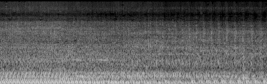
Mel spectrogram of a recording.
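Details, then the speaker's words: Newly rebuilt Kawasaki FR730V V-twin on a Cub Cadet mower that got wet, losing power under load: at wide open throttle it chugs at a low, uneven speed and won't reach its rated 3600 rpm, seemingly running on one cylinder. "She's supposed to rev up to 3600. I don't mow quite that much. I usually stop around 3,200. I can't get it to rev up."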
